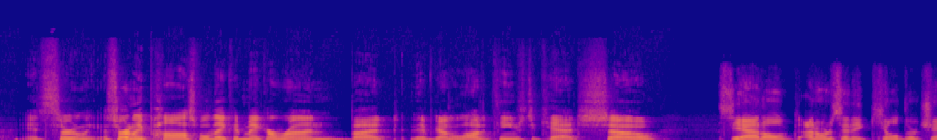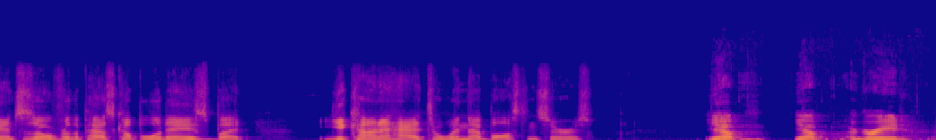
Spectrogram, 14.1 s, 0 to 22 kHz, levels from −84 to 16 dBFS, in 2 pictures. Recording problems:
none

